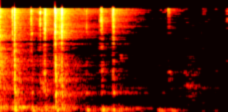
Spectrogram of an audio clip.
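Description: Faint typing on a computer keyboard: a quick run of keystrokes in the first second or so, then it stops.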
